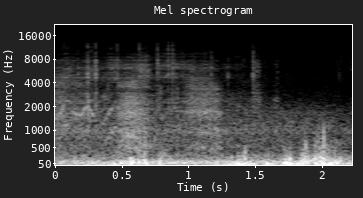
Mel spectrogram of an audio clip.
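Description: Low, uneven rumbling and soft knocks on the microphone: handling noise from an angler straining against a heavy fish on rod and reel.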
